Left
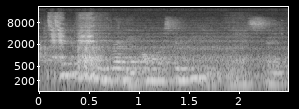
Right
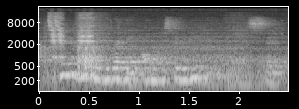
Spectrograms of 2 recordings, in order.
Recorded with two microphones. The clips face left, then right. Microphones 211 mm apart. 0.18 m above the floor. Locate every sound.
0.2 s a woman speaking: 5° left (ahead or behind), 1.2 m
